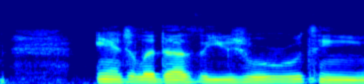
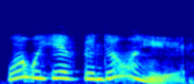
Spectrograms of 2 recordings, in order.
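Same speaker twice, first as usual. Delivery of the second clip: much higher suspicious question; puzzled; 4 dB louder than usual. Acted. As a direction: ask it high, puzzled.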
